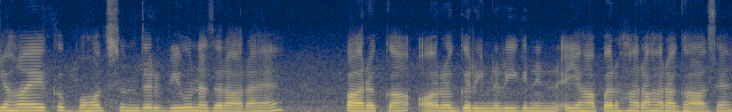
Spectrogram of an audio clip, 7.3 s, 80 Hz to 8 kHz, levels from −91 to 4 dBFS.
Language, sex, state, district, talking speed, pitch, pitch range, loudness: Hindi, female, Punjab, Kapurthala, 165 wpm, 195 Hz, 190-205 Hz, -18 LUFS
